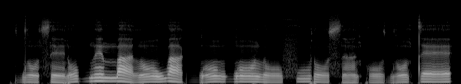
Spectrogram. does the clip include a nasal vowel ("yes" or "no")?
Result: yes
